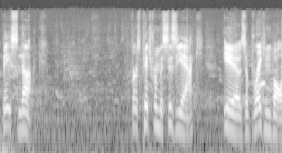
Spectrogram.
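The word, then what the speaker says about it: Misiaszek: And looking at it phonetically, you would not think that, but the pronunciation's in their media guide says Misiziak. Spelled M-I-S-I-A-S-Z-E-K. Somehow you get Misiziak out of that.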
